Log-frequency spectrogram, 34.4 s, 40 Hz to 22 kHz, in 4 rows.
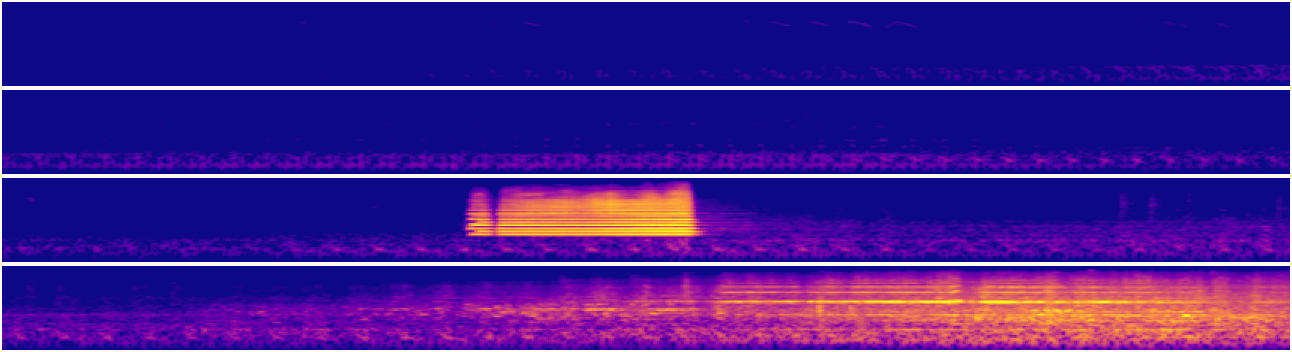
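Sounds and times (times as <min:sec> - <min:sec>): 
passenger train passing on the Altiplano: 0:04.9 - 0:34.3
train whistle: 0:20.3 - 0:22.2, 0:28.4 - 0:34.3.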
